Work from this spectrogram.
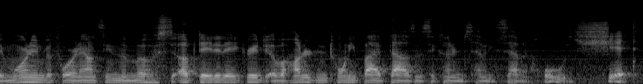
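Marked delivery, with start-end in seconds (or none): none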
